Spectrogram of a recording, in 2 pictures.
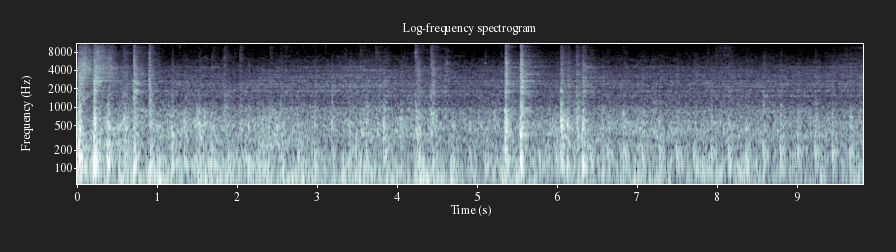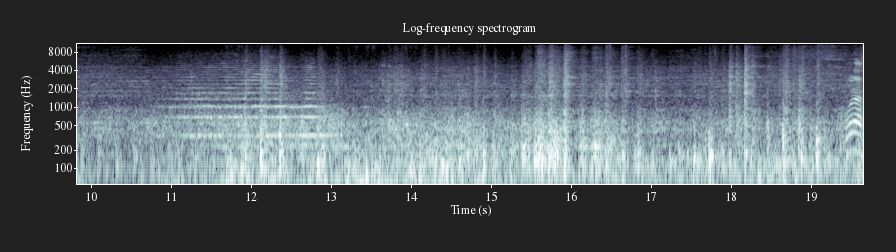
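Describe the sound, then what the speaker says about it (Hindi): The Goa Rajdhani Express runs at about 130 km/h past Godhra on a curve, with loud continuous wheel rumble and clatter close by, broken by a long horn blast midway under overcast skies. "अब फाइनली 130 की रफ्तार में अपनी राजधानी भागेगी गोधरा निकलते ही।"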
